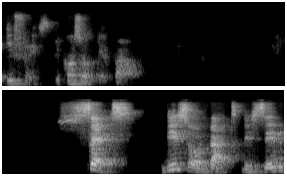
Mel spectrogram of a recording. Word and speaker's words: cet: Sets. The problem is here. This set, please pay attention as I'm explaining. Good. C-E-T is pronounced set. It's not set, but set.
